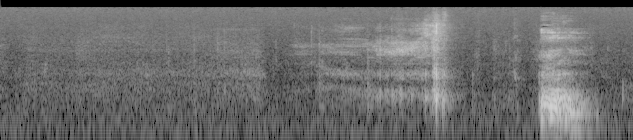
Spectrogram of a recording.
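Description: A person noisily slurping a spoonful of hot fish egg soup from a wooden spoon, the slurp building over a second and ending with a sharp smack. A short, loud throaty burst, like a cough or a heavy exhale, comes near the end.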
